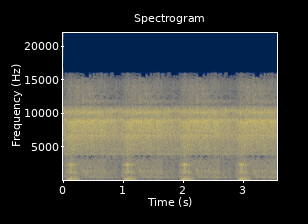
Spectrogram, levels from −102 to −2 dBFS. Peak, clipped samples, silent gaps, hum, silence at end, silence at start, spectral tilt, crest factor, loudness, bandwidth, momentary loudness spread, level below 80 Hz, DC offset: -4 dBFS; under 0.1%; none; none; 0 s; 0 s; 0 dB/octave; 14 dB; -14 LUFS; 16.5 kHz; 2 LU; -52 dBFS; under 0.1%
